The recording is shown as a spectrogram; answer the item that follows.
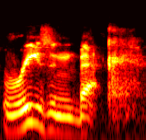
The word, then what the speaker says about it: Riesenbeck: So yeah, so it's Riesenbeck.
